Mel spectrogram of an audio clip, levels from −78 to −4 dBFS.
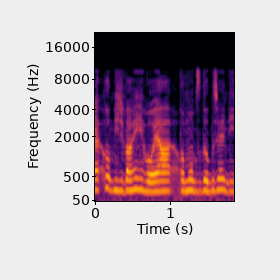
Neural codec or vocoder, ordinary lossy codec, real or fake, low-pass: autoencoder, 22.05 kHz, a latent of 192 numbers a frame, VITS, trained on many speakers; AAC, 96 kbps; fake; 9.9 kHz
